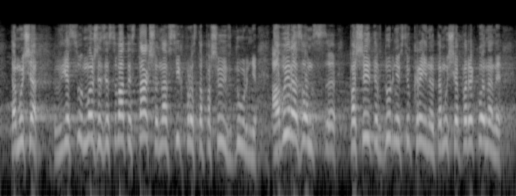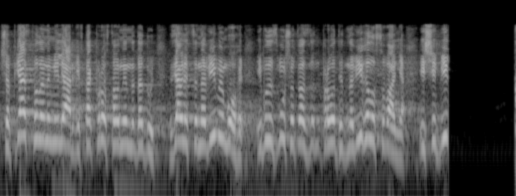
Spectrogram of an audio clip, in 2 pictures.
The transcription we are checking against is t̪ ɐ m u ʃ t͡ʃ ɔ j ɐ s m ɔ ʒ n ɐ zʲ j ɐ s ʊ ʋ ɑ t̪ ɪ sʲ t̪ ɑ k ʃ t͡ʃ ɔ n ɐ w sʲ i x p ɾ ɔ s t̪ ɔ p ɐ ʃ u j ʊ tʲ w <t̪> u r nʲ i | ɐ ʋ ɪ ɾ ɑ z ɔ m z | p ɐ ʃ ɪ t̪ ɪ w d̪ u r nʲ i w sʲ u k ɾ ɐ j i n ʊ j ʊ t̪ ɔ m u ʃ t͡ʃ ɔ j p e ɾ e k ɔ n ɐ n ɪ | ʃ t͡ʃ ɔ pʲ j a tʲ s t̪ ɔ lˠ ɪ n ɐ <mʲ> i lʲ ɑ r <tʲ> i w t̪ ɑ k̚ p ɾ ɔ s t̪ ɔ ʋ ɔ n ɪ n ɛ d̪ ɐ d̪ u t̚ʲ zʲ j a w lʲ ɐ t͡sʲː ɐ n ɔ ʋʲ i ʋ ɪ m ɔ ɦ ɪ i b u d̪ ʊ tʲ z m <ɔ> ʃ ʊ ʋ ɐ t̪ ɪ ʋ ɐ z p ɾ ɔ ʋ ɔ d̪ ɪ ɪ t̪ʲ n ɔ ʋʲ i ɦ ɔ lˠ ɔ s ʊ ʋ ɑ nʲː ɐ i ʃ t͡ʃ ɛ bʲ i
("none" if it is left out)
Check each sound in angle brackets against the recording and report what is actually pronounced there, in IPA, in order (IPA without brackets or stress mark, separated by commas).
d̪, mʲ, dʲ, u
